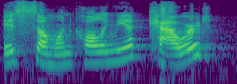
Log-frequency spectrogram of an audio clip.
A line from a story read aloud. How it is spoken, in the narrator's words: boomed Philip Astley's unmistakable circus voice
